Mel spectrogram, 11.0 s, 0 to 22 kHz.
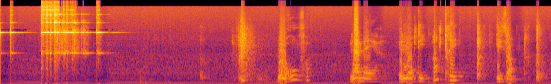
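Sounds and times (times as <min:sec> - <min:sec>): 
doorbell ringing at a parents' house: 0:00.0 - 0:02.7
speech: 0:05.5 - 0:06.3, 0:07.0 - 0:09.3, 0:09.9 - 0:10.4.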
